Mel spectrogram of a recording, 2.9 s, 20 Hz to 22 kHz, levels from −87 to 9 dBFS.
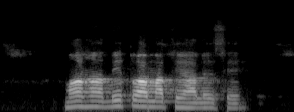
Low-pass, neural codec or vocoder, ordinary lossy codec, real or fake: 9.9 kHz; none; Opus, 16 kbps; real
